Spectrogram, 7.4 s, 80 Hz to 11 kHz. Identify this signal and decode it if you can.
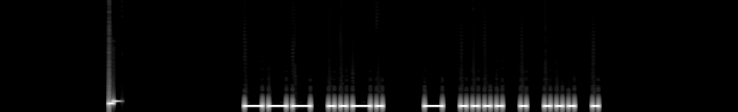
Morse code, heard as a keyed tone, about 20 wpm, 700 Hz. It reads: OF THESE
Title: Sets of 2 Words 20wpm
